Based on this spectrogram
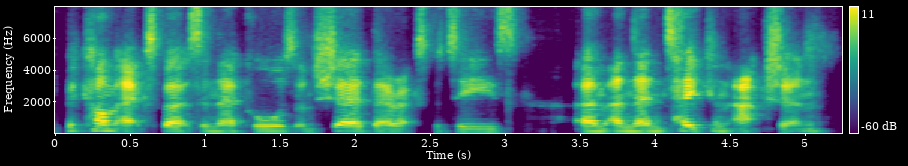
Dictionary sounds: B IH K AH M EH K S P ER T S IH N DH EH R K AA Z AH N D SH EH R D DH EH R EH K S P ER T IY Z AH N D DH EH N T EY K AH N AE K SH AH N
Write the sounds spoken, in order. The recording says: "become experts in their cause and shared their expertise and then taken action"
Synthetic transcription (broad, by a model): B IH K AH M EH K S P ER T S IH N DH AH K AA Z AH N SH EH D DH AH R EH K S P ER T IY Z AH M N DH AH N T EY K AH N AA K SH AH N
